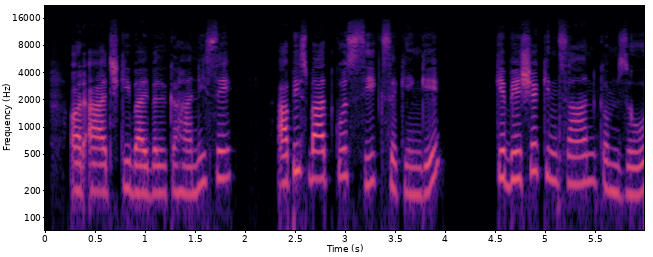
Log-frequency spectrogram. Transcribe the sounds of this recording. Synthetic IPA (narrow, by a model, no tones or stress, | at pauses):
ɔːɾʔaːd͡ʒkibaːɪbəlkɐɦaːnise | aːpɪsbaːt̪̚kosiːkʰsɐkẽːŋɡe | kebeːʃəkɪnsaːnkɐmzoː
